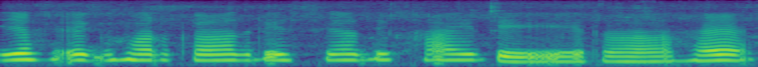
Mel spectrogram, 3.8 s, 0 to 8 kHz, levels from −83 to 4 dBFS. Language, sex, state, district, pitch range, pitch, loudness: Hindi, female, Jharkhand, Palamu, 190-225 Hz, 220 Hz, -15 LUFS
